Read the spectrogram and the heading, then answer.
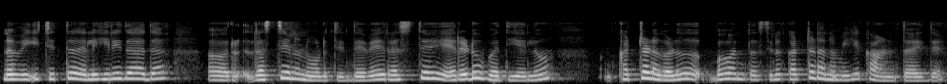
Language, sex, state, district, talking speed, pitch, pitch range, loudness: Kannada, female, Karnataka, Mysore, 95 wpm, 230 Hz, 205-255 Hz, -19 LUFS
